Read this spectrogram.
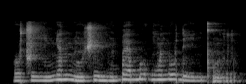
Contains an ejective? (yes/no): yes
